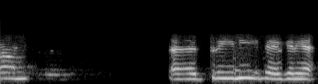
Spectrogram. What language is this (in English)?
Sanskrit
